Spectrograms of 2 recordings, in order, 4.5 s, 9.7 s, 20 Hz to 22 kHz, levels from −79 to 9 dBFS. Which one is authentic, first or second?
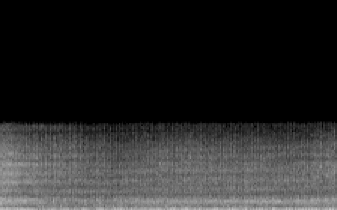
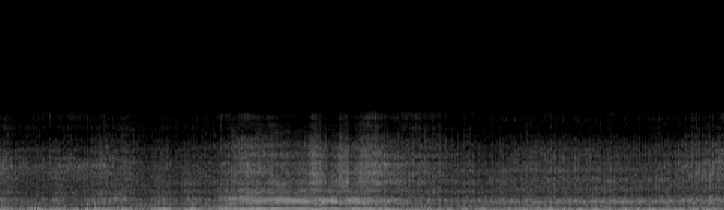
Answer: first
